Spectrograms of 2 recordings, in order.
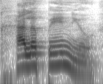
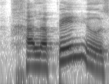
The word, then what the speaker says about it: jalapeño: n in Spanish and pronounced with an ny sound near with the O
